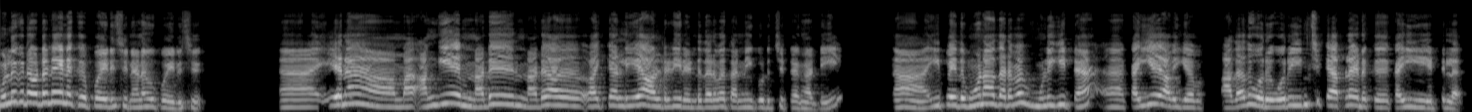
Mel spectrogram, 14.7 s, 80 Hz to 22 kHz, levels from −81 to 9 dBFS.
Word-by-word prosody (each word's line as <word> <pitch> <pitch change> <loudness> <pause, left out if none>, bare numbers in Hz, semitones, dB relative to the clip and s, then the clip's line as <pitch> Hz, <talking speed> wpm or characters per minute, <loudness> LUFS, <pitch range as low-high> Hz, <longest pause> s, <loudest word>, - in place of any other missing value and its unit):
முழுகின 360 +4 +2
உடனே 355 +2 +4
எனக்கு 325 -5 +2
போயிடுச்சு 245 0 +1
நினைவு 230 +2 -1
போயிடுச்சு. 190 -3 -4 1.0
அ - - -1 0.4
ஏன்னா 320 +3 +5 0.5
ப - - 0 0.2
அங்கேயே 300 +7 +1 0.2
நடு 280 +7 +1 0.3
நடு 230 +5 0 0.4
வாய்க்காலயே 260 +2 0
ஆல்ரெடி 245 0 -1
2 215 0 -5
தடவை 225 +2 -1
தண்ணி 215 +1 -4
குடிச்சிட்டங்காட்டி, 200 -5 -6 0.7
அ - - +1 0.4
இப்ப 270 +2 -9
இது 255 -2 +1
3வது 315 +1 +2
தடவை 285 +5 +1 0.2
முழுகிட்டேன். 275 -2 0 0.2
அ - - -5 0.2
கையை 290 +7 +2
அவய்ங்க 230 -2 -2 0.4
அதாவது 250 +8 -1
ஒரு 230 -2 +1
ஒரு 255 +3 0
இன்ச்சு 295 +1 -6
கேப்பில 265 +2 +4
எனக்கு 230 -2 -3 0.2
கை 215 - +2 0.3
எட்டல, 200 -4 -4
250 Hz, 145 wpm, -22 LUFS, 225-290 Hz, 1.0 s, ஏன்னா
